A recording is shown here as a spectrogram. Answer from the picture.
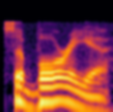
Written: ciboria

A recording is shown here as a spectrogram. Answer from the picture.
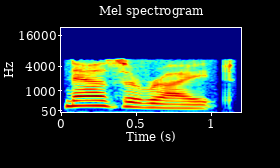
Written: Nazarite

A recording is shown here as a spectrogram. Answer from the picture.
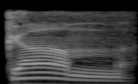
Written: gum

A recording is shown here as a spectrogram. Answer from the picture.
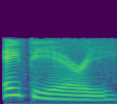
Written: apiary

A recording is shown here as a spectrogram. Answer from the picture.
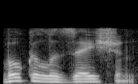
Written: vocalization

